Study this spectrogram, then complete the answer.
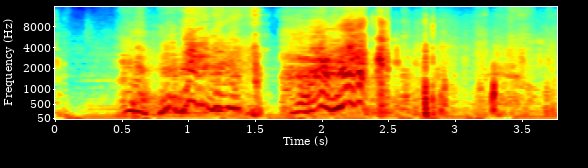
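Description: The zipper on a Cross 1200 rooftop tent cover is pulled in a couple of long, rasping strokes, close and fairly loud, with brief pauses between pulls.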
